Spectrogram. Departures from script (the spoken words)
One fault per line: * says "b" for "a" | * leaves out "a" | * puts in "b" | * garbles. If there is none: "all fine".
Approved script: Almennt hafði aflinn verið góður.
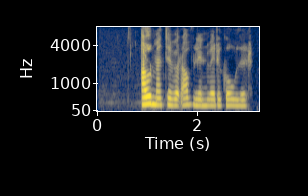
* says "hefur" for "hafði"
